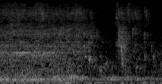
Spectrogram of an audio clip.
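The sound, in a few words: water running from Y-Garhe LED bathroom sink faucet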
